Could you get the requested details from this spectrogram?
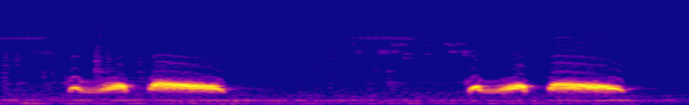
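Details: Spotted dove in breeding mood, calling to challenge a rival. Two phrases of low cooing about two and a half seconds apart, each a quick warbled note before a longer, even coo. A steady low hum sits beneath.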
